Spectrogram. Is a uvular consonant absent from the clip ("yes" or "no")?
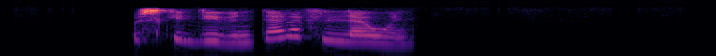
yes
